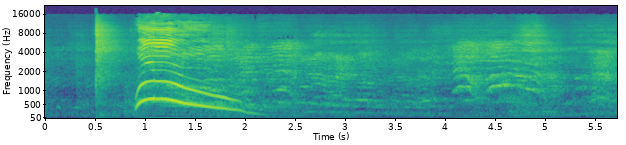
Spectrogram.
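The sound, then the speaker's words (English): A single sharp open-hand slap cracks across a wrestler's chest during a wrestling match, immediately followed by a loud, swelling crowd cry that trails off into steady arena murmur and scattered shouts. “Now, you have to wonder, when you do a slap across the chest like that, you got to hope that you don't hit your hand on the zipper when you're not looking at a bare chest.”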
